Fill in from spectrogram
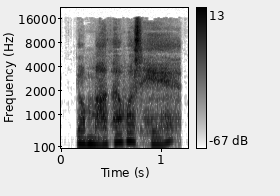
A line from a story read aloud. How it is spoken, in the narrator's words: Joan whispered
